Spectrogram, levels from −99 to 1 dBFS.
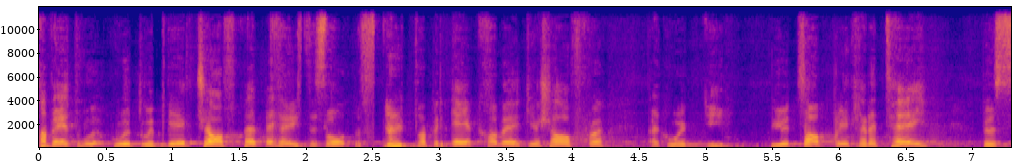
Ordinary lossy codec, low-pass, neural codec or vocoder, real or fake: none; none; codec, 24 kHz, 1.5 kbps, HILCodec; fake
